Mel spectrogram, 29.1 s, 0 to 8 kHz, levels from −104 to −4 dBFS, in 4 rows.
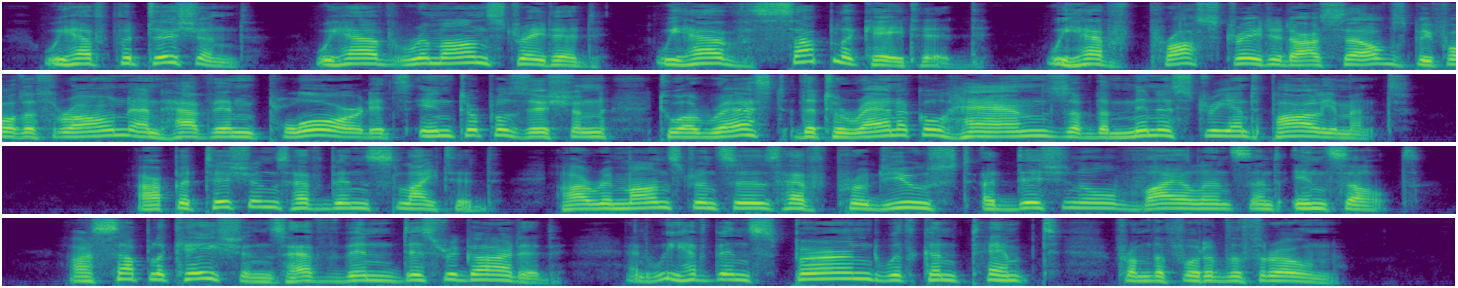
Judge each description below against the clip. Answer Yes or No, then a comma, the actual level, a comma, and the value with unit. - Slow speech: Yes, slow, 130 wpm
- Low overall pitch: No, medium, 170 Hz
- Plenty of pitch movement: No, average, 3.9 semitones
